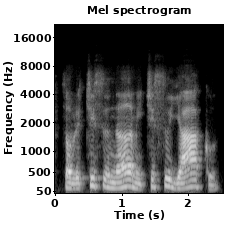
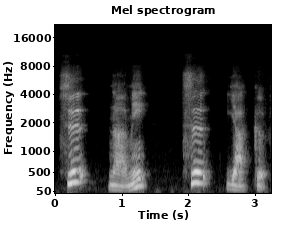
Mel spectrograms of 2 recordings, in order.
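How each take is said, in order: First: "tsunami" and "tsuyaku" said as "tchisunami", "tchisuyaku"; wrong pronunciation. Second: "tsunami" and "tsuyaku" said slowly with a single clean "tsu"; one crisp "tsu" and nothing before it; correct pronunciation. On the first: Teacher showing students the common wrong way. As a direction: add a "tchi" sound before the "tsu". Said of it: "Não é assim que se fala". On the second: Teacher to students, modelling the right sound. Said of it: "A gente fala apenas". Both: Shown as a demonstration.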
